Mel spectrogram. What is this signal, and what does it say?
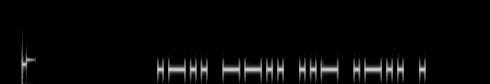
Morse code, heard as a keyed tone, about 22 wpm, 700 Hz. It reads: LZULE
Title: Code Groups - 5 Letters - 22wpm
